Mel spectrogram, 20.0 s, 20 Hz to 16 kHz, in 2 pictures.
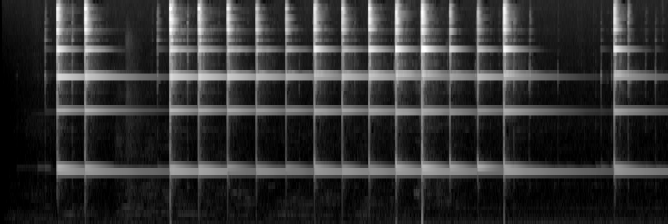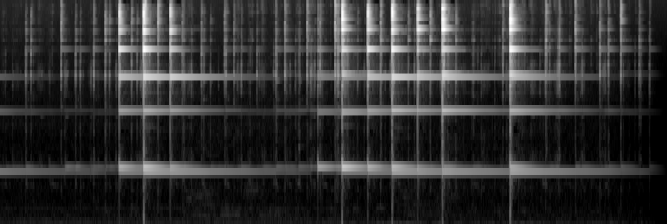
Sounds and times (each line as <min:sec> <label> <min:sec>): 0:00.8 cowbell 0:20.0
